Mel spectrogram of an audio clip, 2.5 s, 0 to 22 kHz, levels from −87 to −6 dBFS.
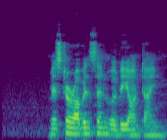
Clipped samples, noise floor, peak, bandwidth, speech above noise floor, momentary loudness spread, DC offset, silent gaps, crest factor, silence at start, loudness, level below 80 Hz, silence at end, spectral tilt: under 0.1%; -65 dBFS; -6 dBFS; 9.8 kHz; 41 dB; 9 LU; under 0.1%; none; 18 dB; 0.75 s; -24 LUFS; -64 dBFS; 0 s; -4 dB/octave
